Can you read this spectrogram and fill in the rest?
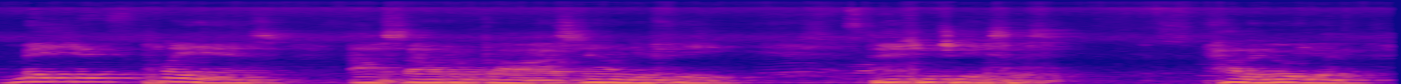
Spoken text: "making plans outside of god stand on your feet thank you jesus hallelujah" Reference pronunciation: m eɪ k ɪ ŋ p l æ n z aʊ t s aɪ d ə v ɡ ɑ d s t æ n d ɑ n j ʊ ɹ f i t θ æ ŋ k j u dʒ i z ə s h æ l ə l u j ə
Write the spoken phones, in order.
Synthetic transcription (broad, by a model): m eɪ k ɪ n p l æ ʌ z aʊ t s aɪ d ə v ɡ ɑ d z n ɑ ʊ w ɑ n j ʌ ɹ f i t θ æ ŋ k j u dʒ i z ə s h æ l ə l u j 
